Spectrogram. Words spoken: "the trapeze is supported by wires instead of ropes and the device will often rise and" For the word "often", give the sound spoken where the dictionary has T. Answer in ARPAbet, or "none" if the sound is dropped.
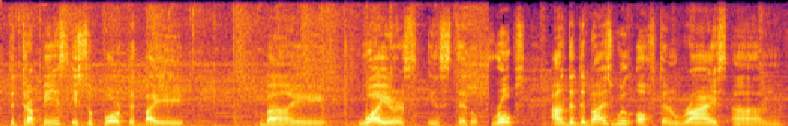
T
